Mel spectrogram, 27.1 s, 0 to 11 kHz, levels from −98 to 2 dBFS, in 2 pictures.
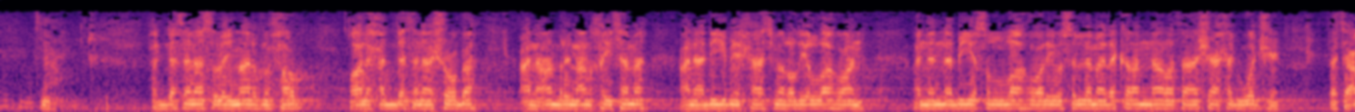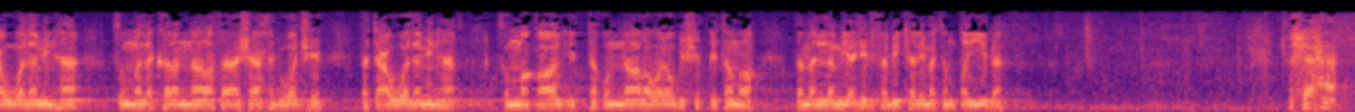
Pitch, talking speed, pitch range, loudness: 115 Hz, 110 wpm, 115-120 Hz, -17 LUFS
